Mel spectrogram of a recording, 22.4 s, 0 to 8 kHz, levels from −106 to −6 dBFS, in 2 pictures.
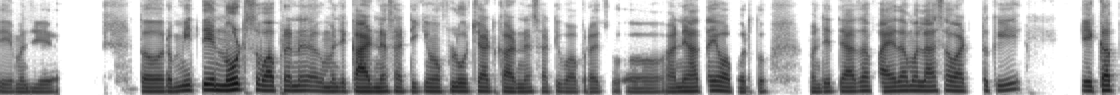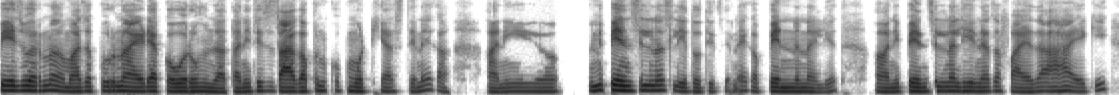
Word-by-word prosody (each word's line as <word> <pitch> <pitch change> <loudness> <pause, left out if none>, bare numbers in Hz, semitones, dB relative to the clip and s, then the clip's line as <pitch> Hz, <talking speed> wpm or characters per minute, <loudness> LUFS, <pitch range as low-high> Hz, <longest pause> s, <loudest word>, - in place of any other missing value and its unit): ते, 115 -1 -5
म्हणजे 115 0 -5 0.9
तर 125 0 +1
मी 150 +5 +2
ते 175 -1 +9
नोट्स 170 +3 +7
वापरणं 150 -2 +1
म्हणजे 130 0 -2
काढण्यासाठी 125 0 +3
किंवा 125 -1 -1
फ्लोचार्ट 130 -1 -1
काढण्यासाठी 120 0 -3
वापरायचो. 115 0 -8
अ, 110 0 -7
आणि 125 +2 0
आताही 130 +4 +1
वापरतो. 115 -4 -2 0.5
म्हणजे 120 +2 -4
त्याचा 130 +2 0
फायदा 135 +2 +2
मला 145 -1 +1
असा 145 +2 -3
वाटतो, 140 +1 -3
की 170 +6 -3 0.7
एका 150 +3 +4
पेजवरनं 155 -1 +3
माझा 125 +2 +1
पूर्ण 140 0 +1
आयडिया 135 0 +4
कव्हर 125 0 +3
होऊन 130 -1 +1
जातं. 115 +1 -2
आणि 125 +2 0
तिची 140 - -1
जागा 125 -1 +3
पण 145 -1 -2
खूप 140 0 -10
मोठी 125 0 -2
असते 125 0 -7
नाही 155 +6 -4
का? 125 - -9 0.4
आणि 125 +2 -3 0.6
मी 165 - +4
पेन्सिलनेच 155 0 +4
लिहतो 125 -3 -2
तिथे 120 +1 -11
नाही 145 - -7
का, 130 -2 -6
पेन 125 -2 +4
नाही 115 -2 -3
लिहत. 130 +6 -10 0.4
आणि 120 +1 0
पेन्सिलने 135 +1 +1
लिहिण्याचा 130 +1 -1
फायदा 125 +2 -2
हा 135 +2 -1
आहे, 125 -3 -4
की 160 +9 -9
130 Hz, 155 wpm, -23 LUFS, 125-145 Hz, 0.9 s, ते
